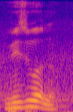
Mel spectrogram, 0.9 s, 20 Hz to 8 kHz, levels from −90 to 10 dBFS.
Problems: none marked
